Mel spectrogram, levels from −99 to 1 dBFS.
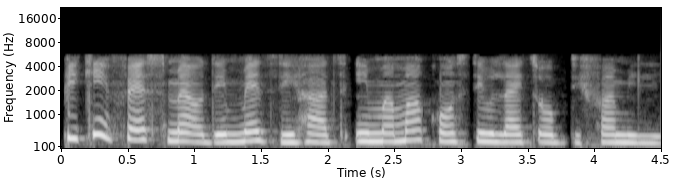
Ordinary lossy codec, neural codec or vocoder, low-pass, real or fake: MP3, 48 kbps; none; 5.4 kHz; real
